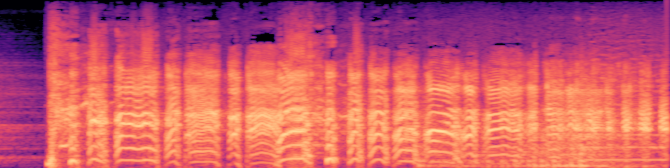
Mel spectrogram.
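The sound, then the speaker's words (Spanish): A laughing voice imitates a car engine starting with rapid, sputtering, laugh-like vocal bursts that settle into a steadier rumbling tone, loud. “Para, para, me río haciendo ruido de arranque auto.”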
